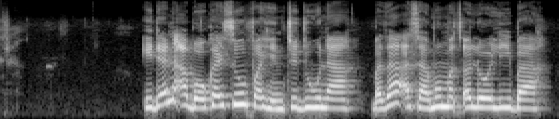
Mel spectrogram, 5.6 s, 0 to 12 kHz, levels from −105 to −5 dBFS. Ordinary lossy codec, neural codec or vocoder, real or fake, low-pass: none; none; real; none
